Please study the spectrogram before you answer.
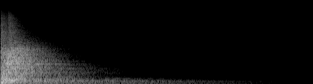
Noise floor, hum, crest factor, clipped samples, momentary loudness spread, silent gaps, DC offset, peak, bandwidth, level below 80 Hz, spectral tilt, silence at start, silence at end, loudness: -80 dBFS; none; 22 dB; under 0.1%; 26 LU; none; under 0.1%; -6 dBFS; 12.5 kHz; -44 dBFS; -6 dB/octave; 0 s; 2.25 s; -26 LUFS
